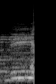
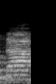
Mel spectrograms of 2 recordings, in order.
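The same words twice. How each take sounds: First: 'দি' with an ee vowel; 'দি' উচ্চারণ. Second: 'দা' with an open aa vowel; 'দা' উচ্চারণ. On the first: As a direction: show 'দি' as dee. ('দি', ই-কার দিয়ে উচ্চারণ) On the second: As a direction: show 'দা' as daa. ('দা', আ-কার দিয়ে উচ্চারণ) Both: Shown as a demonstration. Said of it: "এই শব্দের উচ্চারণ কখন".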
